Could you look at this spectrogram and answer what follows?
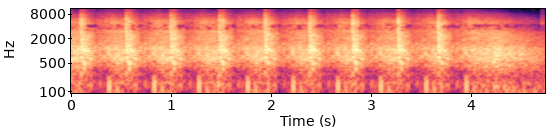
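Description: Rapid, evenly spaced shots from a Glock 19 pistol, about ten sharp cracks in quick succession, close and loud with no talking.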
